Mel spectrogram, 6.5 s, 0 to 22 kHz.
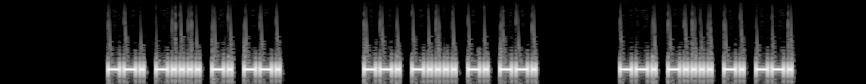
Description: Morse code, heard as a keyed tone, about 37 wpm, 700 Hz. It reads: G6NG G6NG G6NG
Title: DXCC-100 Call Signs - 4 Characters - Repeated 3x - 40wpm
